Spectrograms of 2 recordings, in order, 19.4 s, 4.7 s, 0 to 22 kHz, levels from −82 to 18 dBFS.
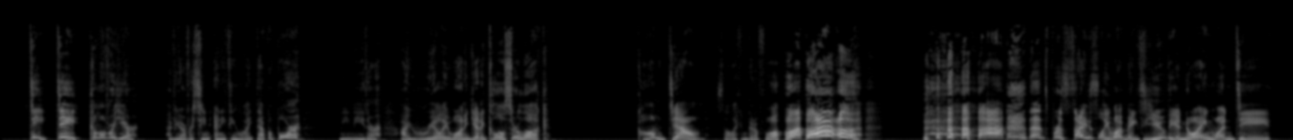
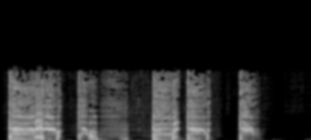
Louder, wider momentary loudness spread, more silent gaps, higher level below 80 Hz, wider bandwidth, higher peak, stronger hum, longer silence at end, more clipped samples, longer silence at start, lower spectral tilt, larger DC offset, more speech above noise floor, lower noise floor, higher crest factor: second, -25 LUFS vs -10 LUFS; first, 20 LU vs 13 LU; neither; second, -68 dBFS vs -48 dBFS; first, 18 kHz vs 12 kHz; second, -4 dBFS vs 0 dBFS; neither; second, 0.35 s vs 0.85 s; second, under 0.1% vs 0.1%; first, 0.45 s vs 0.1 s; about the same, -2.5 dB/octave vs -1.5 dB/octave; neither; second, 47 dB vs 53 dB; first, -74 dBFS vs -64 dBFS; first, 26 dB vs 14 dB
